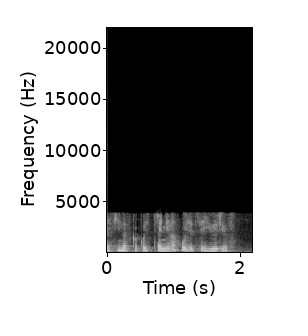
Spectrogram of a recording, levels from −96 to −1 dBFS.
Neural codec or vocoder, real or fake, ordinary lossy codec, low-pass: none; real; AAC, 16 kbps; 7.2 kHz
